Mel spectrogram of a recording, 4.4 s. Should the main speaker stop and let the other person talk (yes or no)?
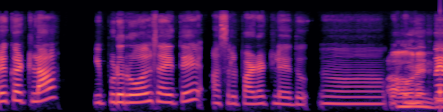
yes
